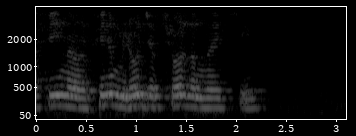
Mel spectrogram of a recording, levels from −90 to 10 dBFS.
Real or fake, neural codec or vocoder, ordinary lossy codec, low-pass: real; none; AAC, 32 kbps; 3.6 kHz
